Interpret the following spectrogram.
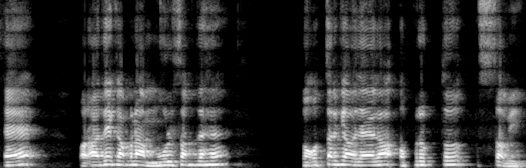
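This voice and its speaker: A man's voice: on the high side, steady tone, unhurried, darkish tone. A male teacher going through test answers, asking questions and answering them himself, and repeating sounds to show how they are said. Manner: repeats sounds and words to demonstrate pronunciation. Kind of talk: exam answer walkthrough lesson.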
